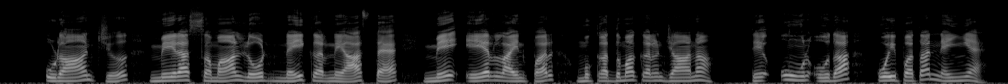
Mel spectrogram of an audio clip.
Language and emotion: Dogri, angry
